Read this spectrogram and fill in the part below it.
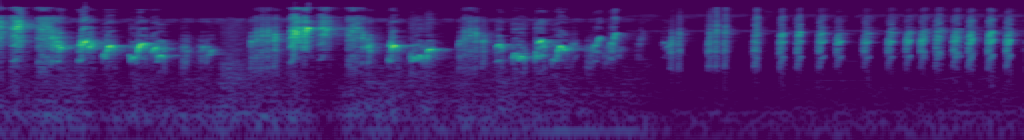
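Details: Trapping-lure song of a Chinese hwamei: bright, looping whistled phrases rising and dropping for about five seconds, followed by a quick, regular train of crisp high notes.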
